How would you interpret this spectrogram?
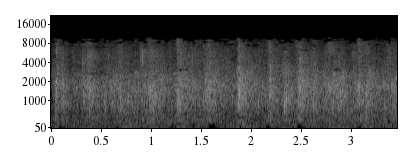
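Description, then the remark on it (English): A crowd applauds steadily, many hands clapping in a dense, continuous wash of sound with small swells, moderately loud throughout, no voices heard; the audience at a Philippine National TB Program session welcomes Assistant Secretary of Health Elmer Punsalan. “Ladies and gentlemen, please give a warm round of applause to our Assistant Secretary of Health, Elmer Punsalan.”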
